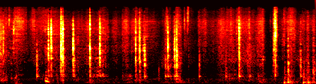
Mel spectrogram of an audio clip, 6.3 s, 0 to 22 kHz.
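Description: Irregular metal clicks, taps and scrapes of a pry bar and hand tools against an engine block, as a stuck fuel pumping unit on a Paccar MX-13 diesel is pried at.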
